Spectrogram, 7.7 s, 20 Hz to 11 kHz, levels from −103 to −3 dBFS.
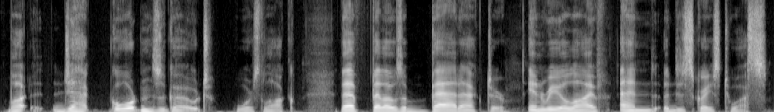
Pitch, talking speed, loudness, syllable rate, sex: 145 Hz, 140 wpm, -20 LUFS, 4.3 syllables/s, female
